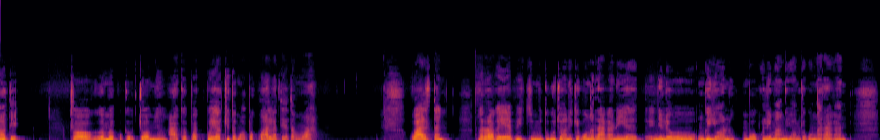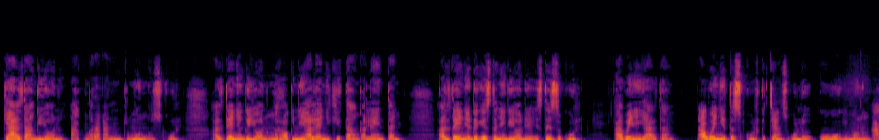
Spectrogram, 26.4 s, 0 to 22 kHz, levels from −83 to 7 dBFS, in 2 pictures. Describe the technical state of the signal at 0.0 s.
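At 0.0 s the speech already carries AAC compression damage that runs through the entire clip. It most likely comes from AAC-LC coding at a low rate, which fits a bitrate around 32 kbps. The encoder quantises each frame's frequency lines coarsely and discards everything above 14.1 kHz. The speech therefore sounds dull and smeared, with a plainly audible warbling, fizzy texture on sibilants and sustained sounds.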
